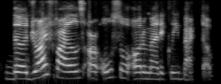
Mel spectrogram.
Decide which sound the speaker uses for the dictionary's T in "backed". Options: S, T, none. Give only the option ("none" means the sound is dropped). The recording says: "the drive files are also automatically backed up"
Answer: T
